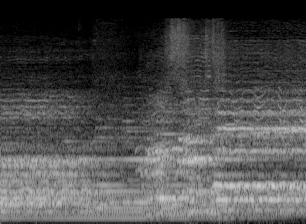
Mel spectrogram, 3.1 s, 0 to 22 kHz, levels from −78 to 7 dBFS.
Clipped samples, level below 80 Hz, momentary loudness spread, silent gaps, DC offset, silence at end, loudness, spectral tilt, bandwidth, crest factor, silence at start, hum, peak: under 0.1%; -62 dBFS; 7 LU; none; under 0.1%; 0 s; -16 LUFS; -4.5 dB/octave; 16 kHz; 12 dB; 0 s; none; -4 dBFS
